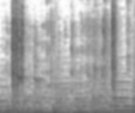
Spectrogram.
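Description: Background music with sustained notes, with a few light clicks of a colored-pencil case being handled, one near the start and a couple near the end.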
